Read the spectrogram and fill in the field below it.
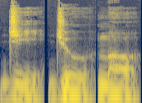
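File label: "jijumo", concatenated syllables; Affixing experiment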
